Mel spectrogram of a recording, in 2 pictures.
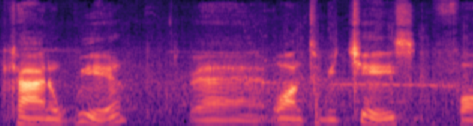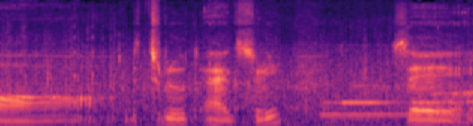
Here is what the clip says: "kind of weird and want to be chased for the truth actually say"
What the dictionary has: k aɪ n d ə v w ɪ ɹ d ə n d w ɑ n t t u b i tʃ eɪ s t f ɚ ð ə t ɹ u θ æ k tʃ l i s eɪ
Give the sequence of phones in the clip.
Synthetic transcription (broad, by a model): k aɪ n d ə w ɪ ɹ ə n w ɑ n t t u b i tʃ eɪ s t f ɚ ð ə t ɹ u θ æ k tʃ l i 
